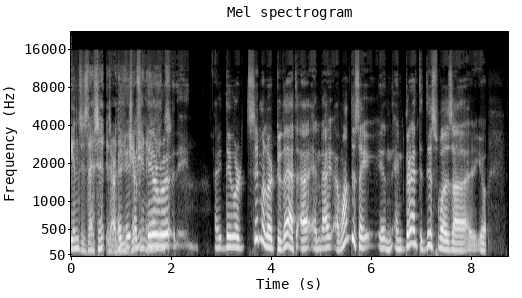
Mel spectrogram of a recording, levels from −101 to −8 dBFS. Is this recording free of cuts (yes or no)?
yes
